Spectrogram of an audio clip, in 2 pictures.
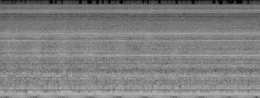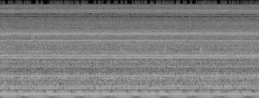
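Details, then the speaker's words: Manitowoc ice machine starting harvest/defrost: steady low hum with even pulsing drone as the air pump works normally; discharge line showing plenty of heat. "All right, here we go. Let's see if this thing will defrost. Hear the air pump working."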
